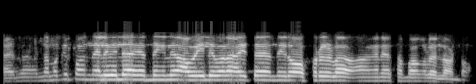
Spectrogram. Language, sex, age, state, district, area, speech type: Malayalam, male, 30-45, Kerala, Idukki, rural, conversation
